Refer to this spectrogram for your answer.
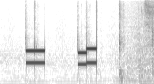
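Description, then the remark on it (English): Two quick bursts of telephone keypad tones as a phone number is dialed, each a pair of short dual-pitch beeps, sounding clearly and loudly, followed by a brief rustling clatter near the end. “Lots of numbers in there. It's like plus signs and minus.”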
